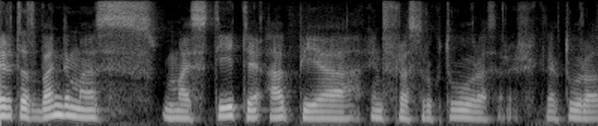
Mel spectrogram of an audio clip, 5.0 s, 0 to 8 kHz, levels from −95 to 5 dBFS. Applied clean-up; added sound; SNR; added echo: none; none; none; none.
